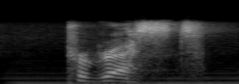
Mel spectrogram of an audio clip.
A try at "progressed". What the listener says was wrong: Okay, instead of progressed, give me good R's.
